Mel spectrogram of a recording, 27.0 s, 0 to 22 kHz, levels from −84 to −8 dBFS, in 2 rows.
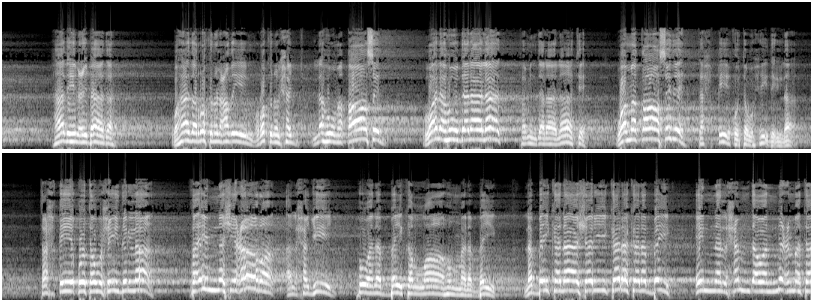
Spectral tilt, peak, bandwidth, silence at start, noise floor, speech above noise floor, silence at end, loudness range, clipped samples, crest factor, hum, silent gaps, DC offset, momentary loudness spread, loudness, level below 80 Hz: -4.5 dB/octave; 0 dBFS; 11 kHz; 0 s; -33 dBFS; 24 dB; 0 s; 2 LU; 0.7%; 10 dB; none; none; under 0.1%; 14 LU; -10 LUFS; -46 dBFS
